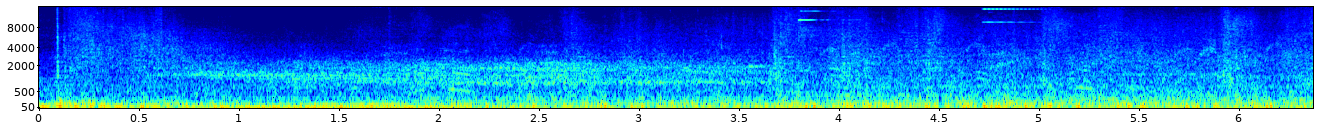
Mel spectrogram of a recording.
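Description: Confringo and Bombarda spell blasts in Hogwarts Legacy, a steady barrage of crackling, booming impacts under continuous battle noise, with a voice talking throughout.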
